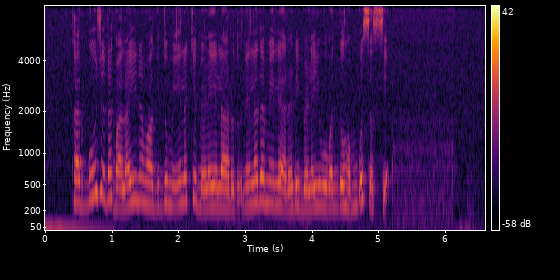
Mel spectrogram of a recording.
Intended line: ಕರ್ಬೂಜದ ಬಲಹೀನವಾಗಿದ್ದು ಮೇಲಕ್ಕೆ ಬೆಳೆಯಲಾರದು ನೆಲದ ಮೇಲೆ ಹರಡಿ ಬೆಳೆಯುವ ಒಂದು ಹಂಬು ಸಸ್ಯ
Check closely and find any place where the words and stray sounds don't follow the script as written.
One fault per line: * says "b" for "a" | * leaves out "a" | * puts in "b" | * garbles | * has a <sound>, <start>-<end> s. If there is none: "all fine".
all fine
